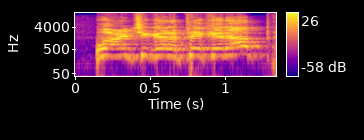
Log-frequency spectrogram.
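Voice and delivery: hammed-up radio husband; impatient old-movie man. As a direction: snap like a thirties detective. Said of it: "And he'd go".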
